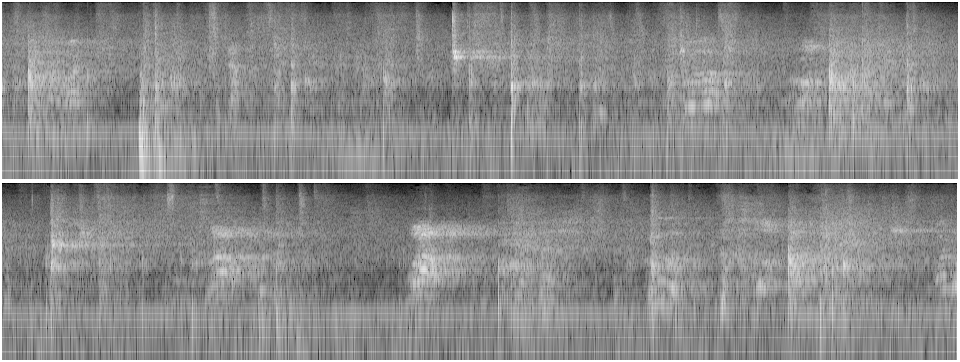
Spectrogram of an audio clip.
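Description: Men call out and talk across the court.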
